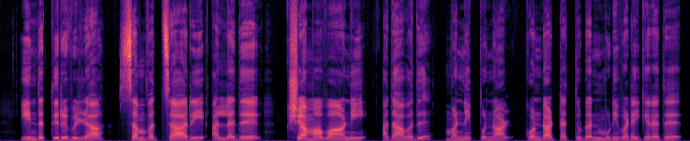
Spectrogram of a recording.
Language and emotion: Tamil, neutral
